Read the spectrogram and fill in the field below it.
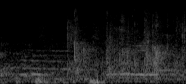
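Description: A crowd breaks into applause after a brief pause, a dense, subdued wash of clapping continuing steadily to the end.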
